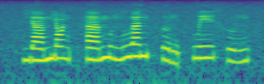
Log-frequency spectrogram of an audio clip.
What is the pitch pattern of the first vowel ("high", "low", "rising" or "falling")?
rising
